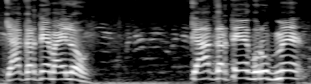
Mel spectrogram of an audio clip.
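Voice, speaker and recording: A man's voice: very high-pitched, fairly even intonation, a little fast, pushed and bright, slight background noise. A man ranting casually at his viewers, repeating himself a lot and swearing freely as he warns them and gives betting tips. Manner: repetitive, preachy, swears freely. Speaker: satta tipster YouTuber.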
